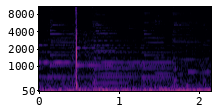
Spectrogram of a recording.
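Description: A golf iron striking the ball once, a single sharp click about half a second in, over background acoustic guitar music.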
